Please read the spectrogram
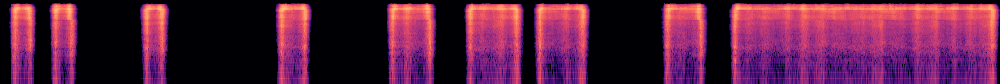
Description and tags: Accum Stutter
Multiple breath sounds. Heavily processed. Increasing length.
breath, highly-processed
